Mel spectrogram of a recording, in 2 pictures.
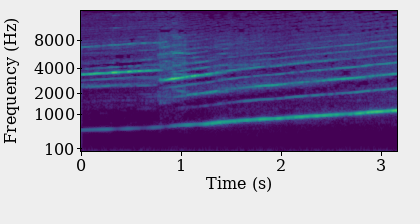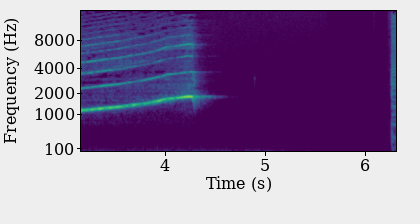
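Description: Cartoon intro sound effect: a single whistle-like tone gliding steadily upward in pitch for about four seconds, then cutting off sharply.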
